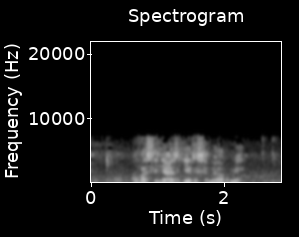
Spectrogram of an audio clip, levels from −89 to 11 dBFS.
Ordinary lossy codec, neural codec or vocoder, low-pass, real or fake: MP3, 32 kbps; none; 7.2 kHz; real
